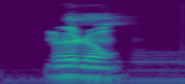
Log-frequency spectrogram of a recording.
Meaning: plural of melon
- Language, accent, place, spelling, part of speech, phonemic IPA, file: French, France, Lyon, melons, noun, /mə.lɔ̃/, LL-Q150 (fra)-melons.wav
